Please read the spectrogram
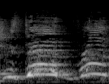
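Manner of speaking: very high-pitched, very loud scream. Playing a character who sees a monster attack: screaming out a warning. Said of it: "I'm gonna scream out".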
